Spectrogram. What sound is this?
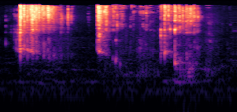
Crunching potato chips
